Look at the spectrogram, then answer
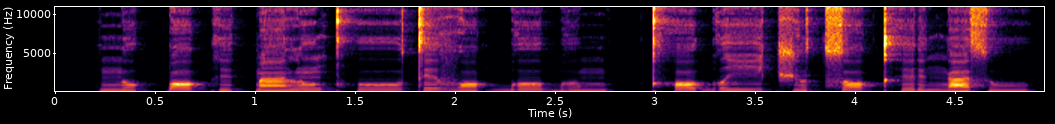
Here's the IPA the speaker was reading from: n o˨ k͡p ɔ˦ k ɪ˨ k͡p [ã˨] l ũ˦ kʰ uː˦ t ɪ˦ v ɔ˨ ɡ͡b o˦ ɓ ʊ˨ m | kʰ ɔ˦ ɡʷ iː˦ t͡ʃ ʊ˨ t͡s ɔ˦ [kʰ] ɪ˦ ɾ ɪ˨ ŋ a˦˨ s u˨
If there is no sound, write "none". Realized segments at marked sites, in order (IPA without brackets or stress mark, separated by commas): ã˨, kʰ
